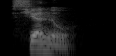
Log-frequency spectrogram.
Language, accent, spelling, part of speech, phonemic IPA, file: French, France, cyano-, prefix, /sja.no/, LL-Q150 (fra)-cyano-.wav
- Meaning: cyano-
